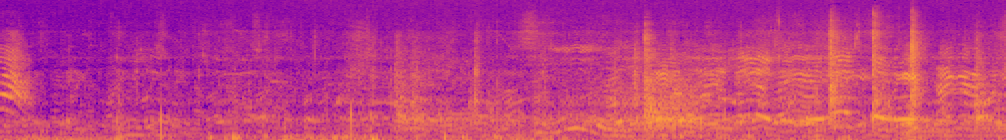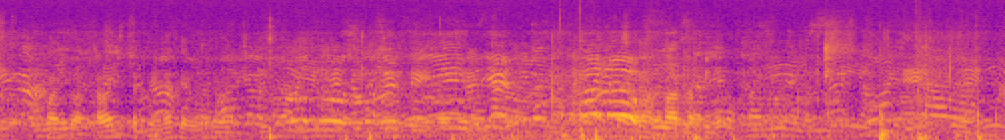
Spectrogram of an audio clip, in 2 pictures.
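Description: Overlapping voices of spectators and players talking and calling out, growing louder from about five seconds in, with a few sharp knocks among them.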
